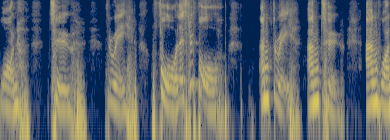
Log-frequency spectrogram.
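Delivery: slow, put-on posh voice. Counting down a windmill-arms exercise, in a put-on posh voice. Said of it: "trying to speak in a posh voice".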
